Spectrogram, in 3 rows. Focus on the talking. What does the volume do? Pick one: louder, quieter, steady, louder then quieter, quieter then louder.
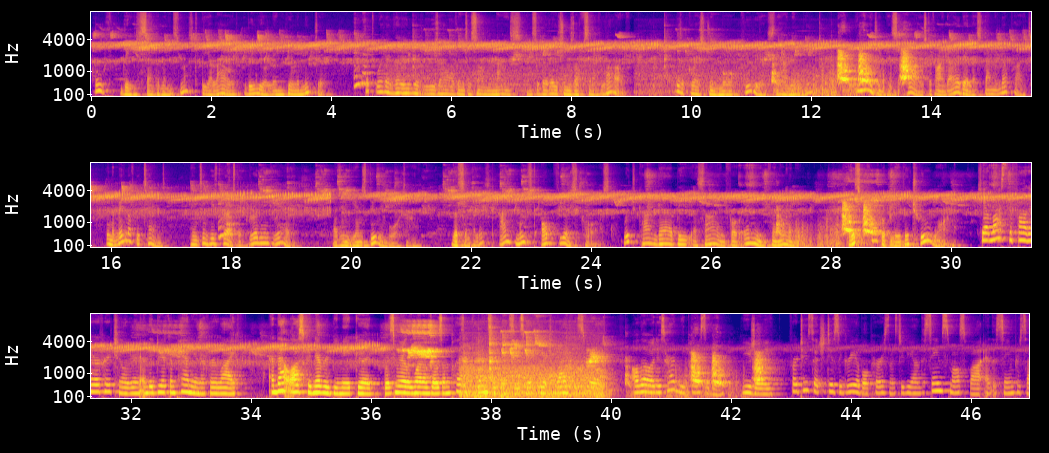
louder then quieter.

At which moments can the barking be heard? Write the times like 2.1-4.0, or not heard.
11.3-13.7, 27.1-28.8, 40.2-42.5.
